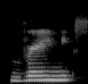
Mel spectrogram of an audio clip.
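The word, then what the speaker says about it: Wernicke: For comprehension, it's called the vernix area, Brodmann area 22. Okay, so this is named after a German neurologist. So you have to pronounce W as letter V.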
